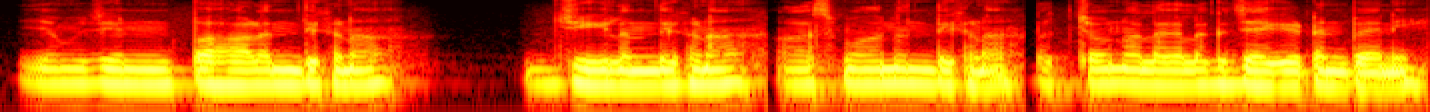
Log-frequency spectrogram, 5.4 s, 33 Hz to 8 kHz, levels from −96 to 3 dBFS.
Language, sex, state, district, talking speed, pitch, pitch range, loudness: Kumaoni, male, Uttarakhand, Tehri Garhwal, 155 wpm, 130 Hz, 130-135 Hz, -16 LUFS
